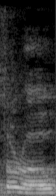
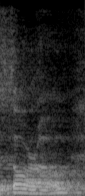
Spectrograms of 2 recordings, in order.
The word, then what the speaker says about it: Thoreau: Going back to Sunday, Henry David Thoreau, it wasn't Thoreau, he pronounced it Thoreau, died of the consumption at age 46 in 1862.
